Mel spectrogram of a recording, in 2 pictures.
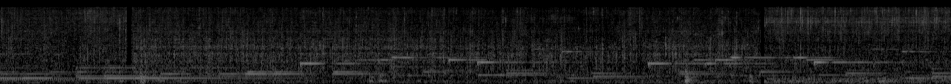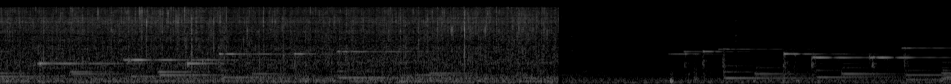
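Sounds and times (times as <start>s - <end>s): tofu sizzling in hot oil: 0.0s - 15.1s
background music melody: 0.0s - 19.0s.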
